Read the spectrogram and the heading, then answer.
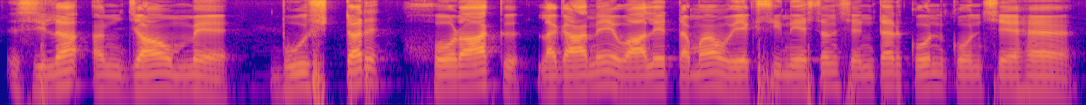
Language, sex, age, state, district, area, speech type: Urdu, male, 18-30, Bihar, Saharsa, rural, read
